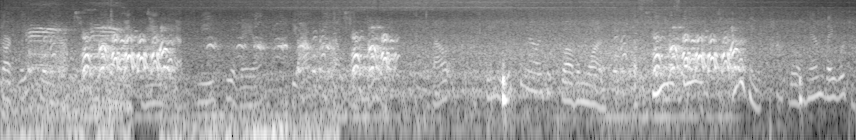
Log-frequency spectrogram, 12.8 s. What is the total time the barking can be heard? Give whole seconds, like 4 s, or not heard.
6 s.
